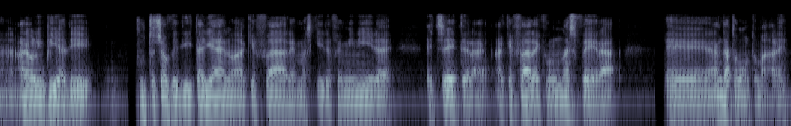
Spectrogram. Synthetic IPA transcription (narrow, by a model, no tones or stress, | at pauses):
a̰leolimpiad̪ḭ | t̪ut̪ːot͡ʃɔk̟ːed̪iːt̪aljaːnoak̟ːefːaːɾemask̟iːlefemːiniːleː | t͡ʃːɛːt̪eɾa̰a̰kːefːaːɾekonunasfɛːɾa̰ | ɛand̪aːt̪omolt̪oma̰ːlḛ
